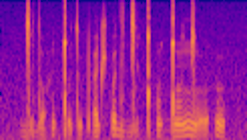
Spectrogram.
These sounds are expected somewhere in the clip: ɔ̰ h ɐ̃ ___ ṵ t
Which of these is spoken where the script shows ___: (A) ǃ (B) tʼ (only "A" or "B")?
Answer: A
